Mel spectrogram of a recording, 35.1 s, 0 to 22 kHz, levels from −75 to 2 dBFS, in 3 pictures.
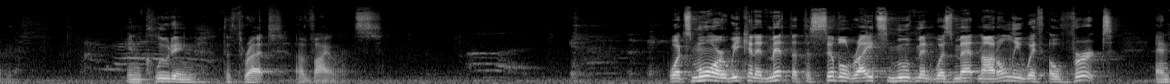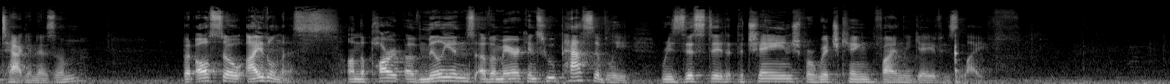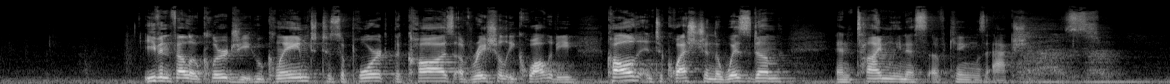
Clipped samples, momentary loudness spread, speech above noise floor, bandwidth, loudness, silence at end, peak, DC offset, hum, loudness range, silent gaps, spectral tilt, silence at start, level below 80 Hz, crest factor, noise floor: under 0.1%; 16 LU; 24 dB; 16.5 kHz; -19 LUFS; 0 s; 0 dBFS; under 0.1%; none; 10 LU; none; -4 dB/octave; 0 s; -46 dBFS; 20 dB; -43 dBFS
